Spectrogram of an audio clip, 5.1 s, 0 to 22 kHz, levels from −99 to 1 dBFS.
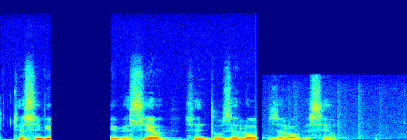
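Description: At 0.63 s the input signal was lost, likely through a disconnected device, a failed link or a stray mute, while the recorder kept writing silence. This audio dropout to silence lasts 0.75 s, until 1.38 s. The speech stops abruptly mid-flow and the gap is silent with no room tone at all, so whatever was said there is gone. The speech resumes just before "vesel sem tu zelo".

Right after "vesel sem tu zelo", at 3.19 s, the system likely switched its input to a poorer device, and the change holds until the end of the clip. An 80 ms silence marks the switch. Then the speech turns duller, with nothing above 10.2 kHz, drops by roughly 5 dB in level, and carries a new background noise floor sitting roughly 30 dB below the speech.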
